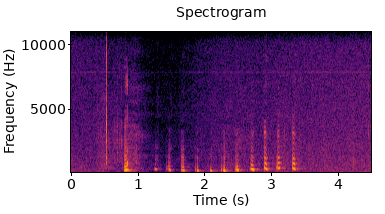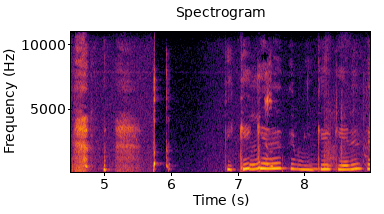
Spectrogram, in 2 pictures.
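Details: A baby has a run of about a dozen short, sharp, evenly spaced hiccups, then babbles and giggles.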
